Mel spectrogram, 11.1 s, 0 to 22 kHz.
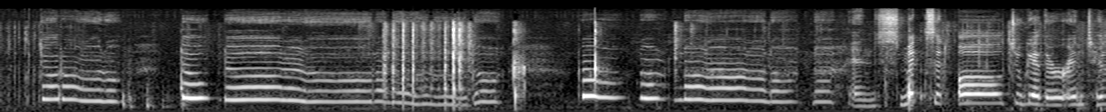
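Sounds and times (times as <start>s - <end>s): high voice humming: 0.4s - 11.0s
run of clicks: 3.8s - 5.3s.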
